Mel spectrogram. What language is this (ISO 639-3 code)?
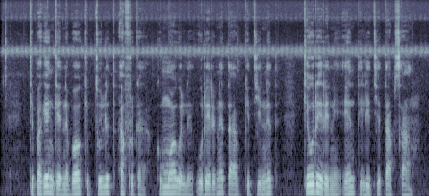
kln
